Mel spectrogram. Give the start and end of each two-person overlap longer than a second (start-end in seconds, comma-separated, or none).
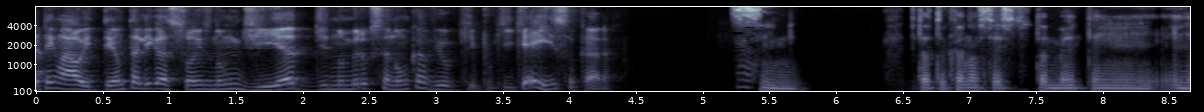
none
